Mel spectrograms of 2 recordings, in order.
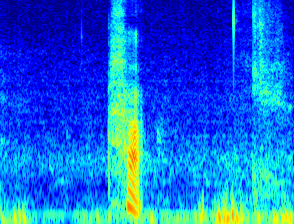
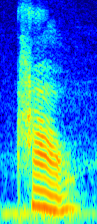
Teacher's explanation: This consonant sound is produced when the flow of air is stopped by the glottis, which some construction of the glottis closing, and then released, for example, ha, in the word how, and then who. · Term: Glottal sound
